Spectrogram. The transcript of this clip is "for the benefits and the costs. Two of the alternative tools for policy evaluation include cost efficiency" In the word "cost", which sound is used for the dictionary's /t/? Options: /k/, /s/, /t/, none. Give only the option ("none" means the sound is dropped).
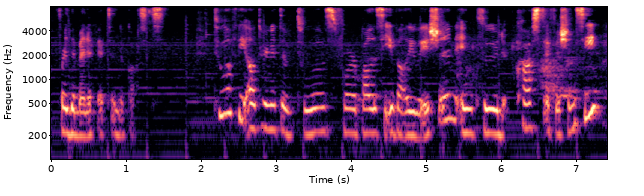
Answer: /t/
